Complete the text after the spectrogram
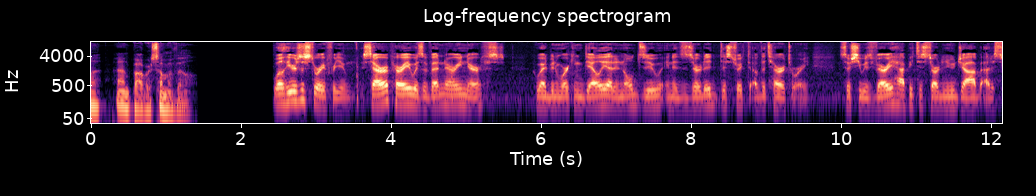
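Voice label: new york, International Dialects of English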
